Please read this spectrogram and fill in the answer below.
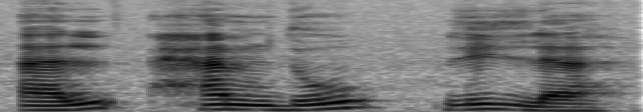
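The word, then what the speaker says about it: الحمد لله: Alhamdu lillah. Vous avez le prononcé comme s'il y a 4 mots. Alhamdu, avec le H expiré dans la gorge d'une façon aiguë.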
